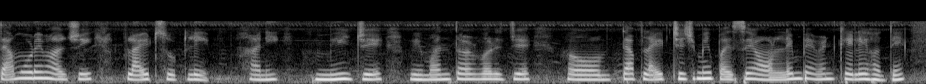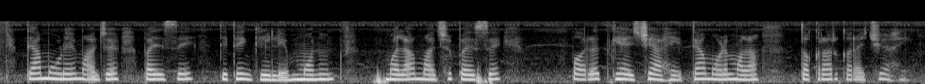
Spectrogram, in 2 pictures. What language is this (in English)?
Marathi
